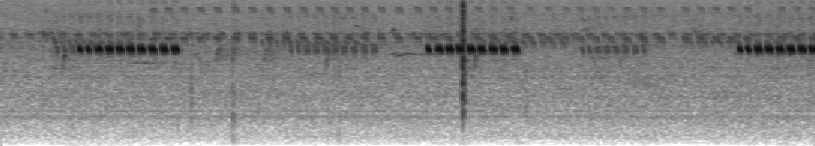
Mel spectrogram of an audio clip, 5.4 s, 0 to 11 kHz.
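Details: Black-fronted dotterel in Victoria, Australia, in October 2011: short bursts of rapid, clear, high ticking pulses, about ten per burst, repeated at intervals of around two seconds, with a soft hiss in the background.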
